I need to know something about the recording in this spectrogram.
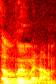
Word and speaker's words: aluminium: on the floor laughing another word that you should always never use use is aluminium it's pronounced aluminum if you say aluminium that means you're from England and we don't like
